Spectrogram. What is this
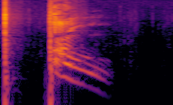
Two punches with reaction sounds recorded in studio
